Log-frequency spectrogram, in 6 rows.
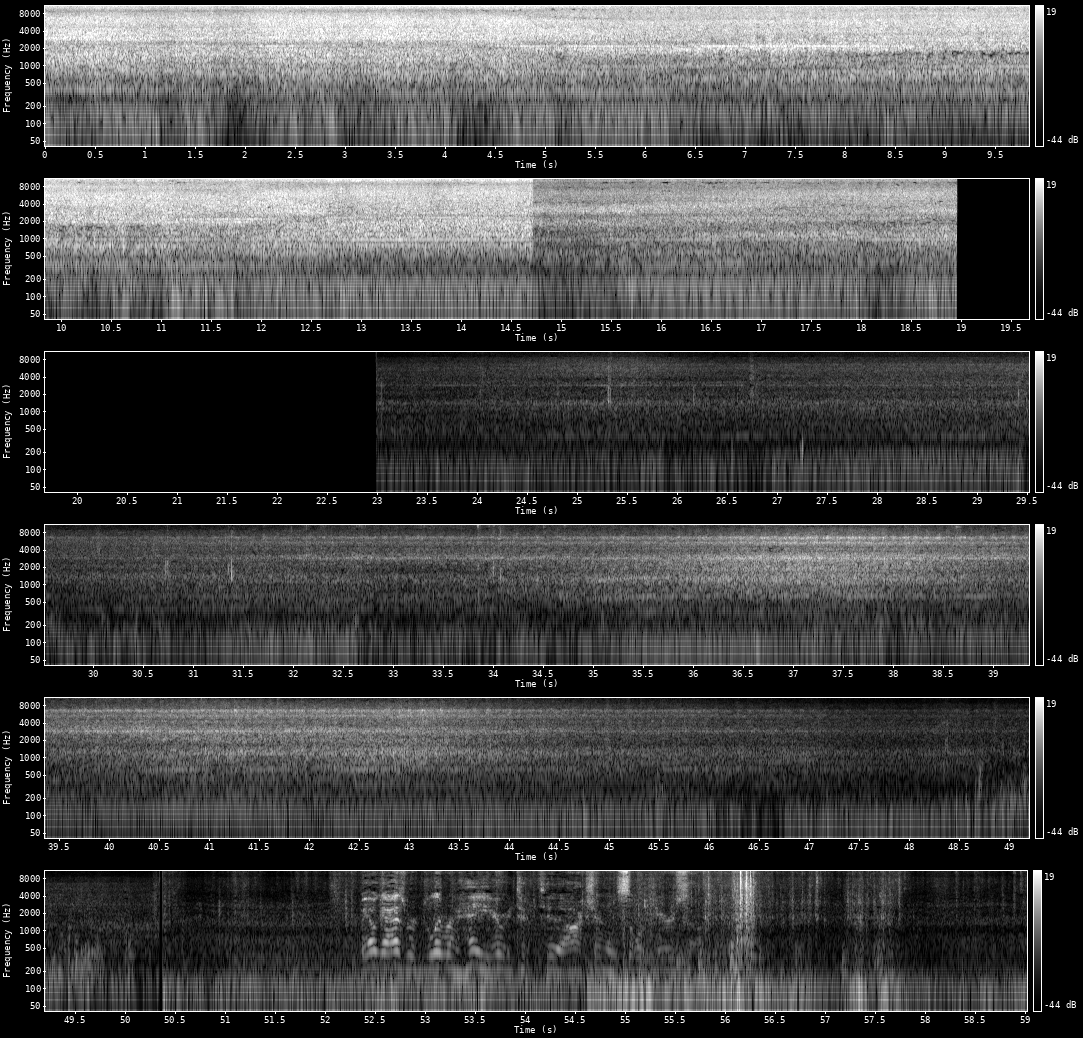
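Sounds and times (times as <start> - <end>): truck engine rumbling: 0.0 - 19.0, 23.0 - 59.0.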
